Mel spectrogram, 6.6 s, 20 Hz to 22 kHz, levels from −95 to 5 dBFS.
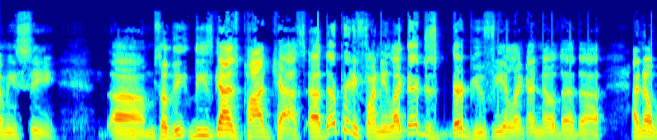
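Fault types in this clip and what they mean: Periodic USB or driver dropouts: from 3.0 s to 6.51 s, something blocks the audio path every 0.09 s. Each time, roughly 10 ms of speech is skipped outright, giving a steady train of about forty ticks that sound only while the talker is voicing.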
